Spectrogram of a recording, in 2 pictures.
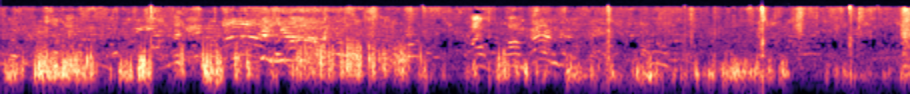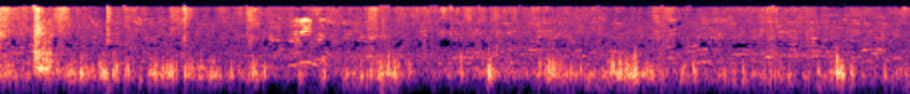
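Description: A crowd of spectators chatters in the distance.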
